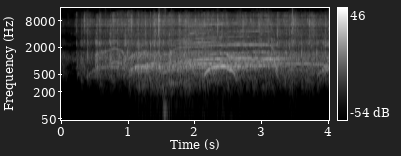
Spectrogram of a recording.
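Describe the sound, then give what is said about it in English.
A crowd cheers and applauds, played from a soundboard, with scattered whistles and shouts over a dense, steady wash of clapping that swells in after a brief quiet start and carries loudly to the end. “Yeah, loads of rounds of applause.”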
